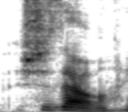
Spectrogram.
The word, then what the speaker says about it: Chazelle: And I just, like, and someone like, how do you say his last name? I always forget. – Chazelle, yes. I accidentally always want to say Chappelle.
